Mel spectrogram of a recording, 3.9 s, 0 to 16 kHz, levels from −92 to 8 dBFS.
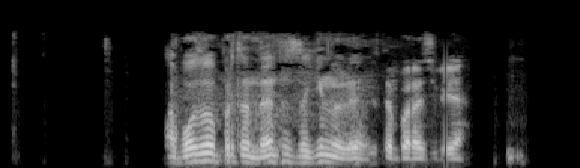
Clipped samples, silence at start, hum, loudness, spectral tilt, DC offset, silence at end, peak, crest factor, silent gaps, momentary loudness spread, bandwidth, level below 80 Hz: under 0.1%; 1.1 s; none; -18 LUFS; -4.5 dB/octave; under 0.1%; 0.45 s; -2 dBFS; 18 dB; 3.16-3.27 s; 9 LU; 7.8 kHz; -62 dBFS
